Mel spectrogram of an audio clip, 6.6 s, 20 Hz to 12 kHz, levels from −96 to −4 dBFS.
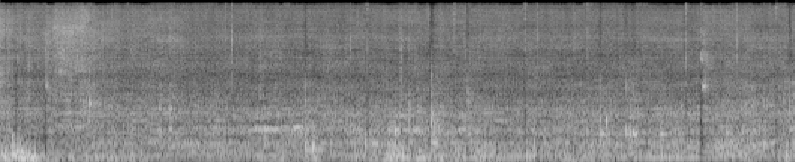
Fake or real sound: fake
